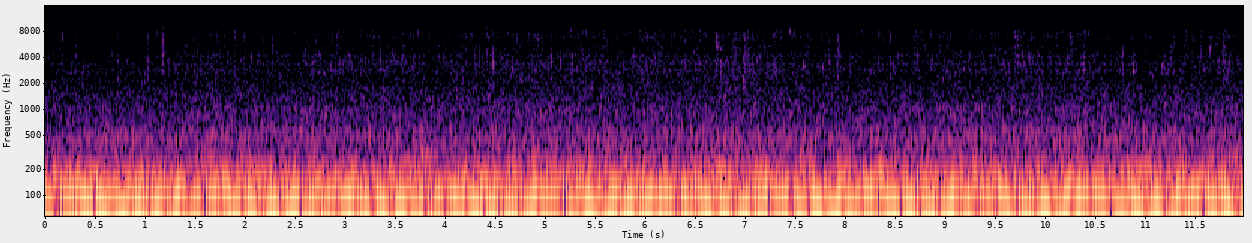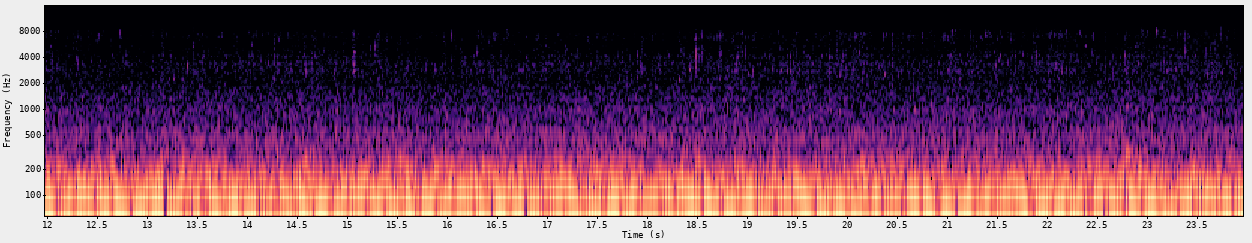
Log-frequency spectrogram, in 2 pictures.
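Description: A 40-year-old trawler's diesel engine running steadily while the boat is underway: a deep, even rumble with a quick, regular pulse.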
